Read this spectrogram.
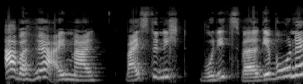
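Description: Storybook role: kindly old talking broom, male, earnest and polite, bright, lively delivery from a female reader. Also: fairly high pitch, normal speed, heavily acted. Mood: earnest, asking.

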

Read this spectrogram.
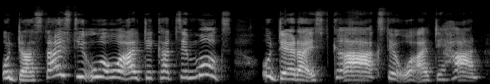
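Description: A woman's voice: high voice, very animated, unhurried, pushed and bright, voice pushed up, full character voice. A woman voicing a friendly old male dog in a children's fairy tale, raised and emphatic. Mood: eager.

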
